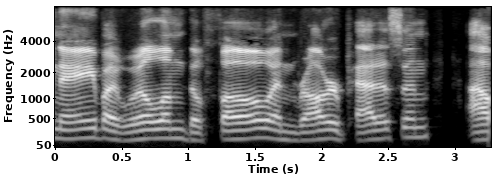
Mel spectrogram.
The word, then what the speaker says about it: Willem: love him so much why don't you say his name right defoe it's willem oh willem whatever [ __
